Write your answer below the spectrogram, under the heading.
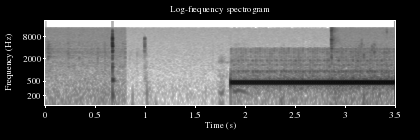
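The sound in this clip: A telephone dial tone sounds while calling a classic rock radio station. A few clicks and quiet handling noise come first, then a loud, steady, unbroken tone holds to the end.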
